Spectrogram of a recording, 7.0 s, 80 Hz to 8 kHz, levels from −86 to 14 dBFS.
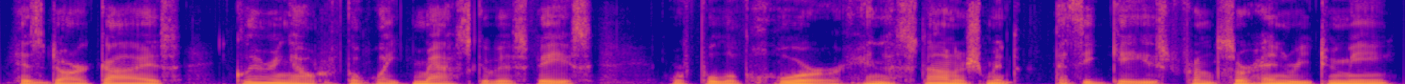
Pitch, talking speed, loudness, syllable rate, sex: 85 Hz, 220 wpm, -18 LUFS, 5.7 syllables/s, male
